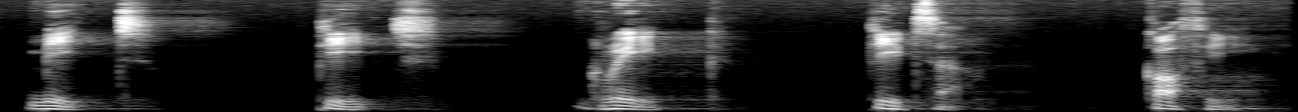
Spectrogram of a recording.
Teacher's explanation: the sound e is shorter in these words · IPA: /iː/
